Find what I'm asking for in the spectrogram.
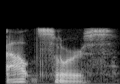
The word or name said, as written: outsource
